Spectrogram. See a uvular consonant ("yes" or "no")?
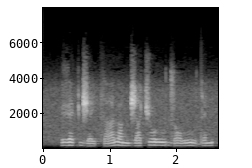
no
